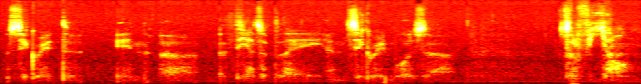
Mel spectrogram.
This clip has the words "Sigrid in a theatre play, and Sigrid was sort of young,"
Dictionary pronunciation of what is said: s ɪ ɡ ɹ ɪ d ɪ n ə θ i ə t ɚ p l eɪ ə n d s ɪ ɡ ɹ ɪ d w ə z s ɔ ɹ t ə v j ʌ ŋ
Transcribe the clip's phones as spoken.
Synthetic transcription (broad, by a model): s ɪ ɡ ɹ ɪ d ɪ n ə θ i ə t ɚ p l eɪ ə n s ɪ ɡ ɹ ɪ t w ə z s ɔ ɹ t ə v j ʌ ŋ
